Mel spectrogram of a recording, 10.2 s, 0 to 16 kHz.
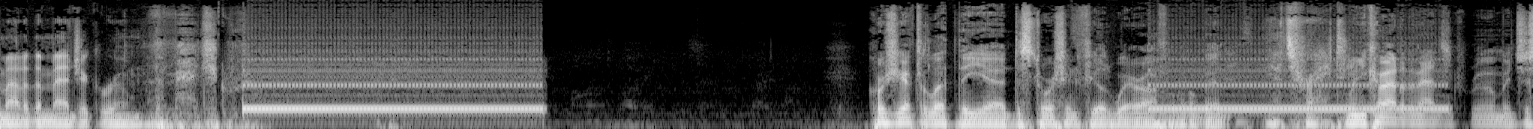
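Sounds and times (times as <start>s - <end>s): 
speech: 0.0s - 1.7s, 5.8s - 10.2s
telephone dial tone while a call is being placed: 1.6s - 3.6s, 7.7s - 9.7s.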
